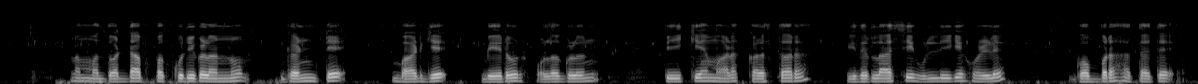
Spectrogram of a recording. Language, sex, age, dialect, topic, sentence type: Kannada, male, 25-30, Central, agriculture, statement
